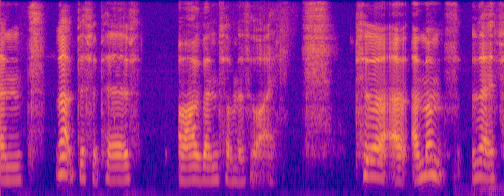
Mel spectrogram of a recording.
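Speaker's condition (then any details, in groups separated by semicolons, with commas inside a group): Tongue cancer; near-total glossectomy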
